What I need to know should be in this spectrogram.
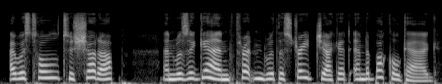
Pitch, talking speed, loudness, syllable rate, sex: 250 Hz, 230 wpm, -17 LUFS, 6.1 syllables/s, female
